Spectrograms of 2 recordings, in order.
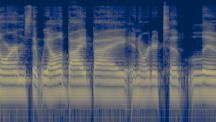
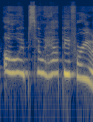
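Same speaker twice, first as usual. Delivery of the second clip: high, fast gushing mother's voice; proud mom; 4 dB louder, faster than usual. Retold or imitated. Mother overjoyed at daughter's assistantship letter, high and gushing. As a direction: gush like a proud crying mother, pitched way up.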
